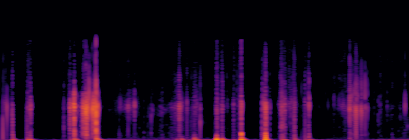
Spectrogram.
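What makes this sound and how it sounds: A wooden ear pick with a thin metal tip scratches with small strokes inside the ear canal of a white silicone ear on a binaural microphone. It makes a series of short, dry, crackling scrapes with bright hiss and dull low thumps, separated by brief quiet gaps.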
